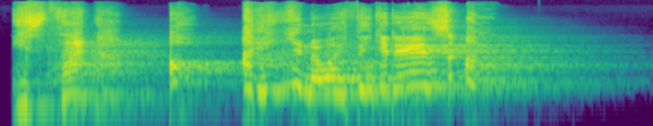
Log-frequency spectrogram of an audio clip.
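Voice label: Male Brisk en, ambient dialog; Warframe; Duviri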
